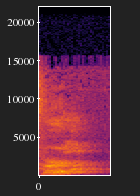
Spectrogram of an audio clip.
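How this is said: It is said with an English-speaking accent. The speaker calls it wrong. "like the Americans or the Australians or people from the U K are saying"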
